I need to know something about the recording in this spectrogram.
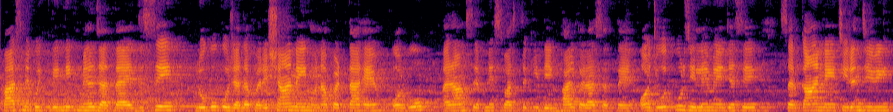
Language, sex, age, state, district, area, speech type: Hindi, female, 18-30, Rajasthan, Jodhpur, urban, spontaneous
